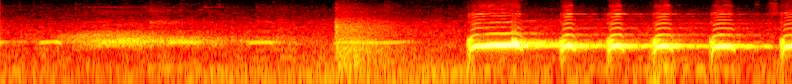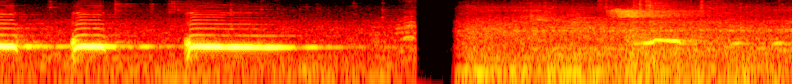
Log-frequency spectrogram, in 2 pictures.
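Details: Bangkok zebra dove in strong song, used as a lure to get other birds singing: after soft murmuring and a thud, about eight crisp, evenly spaced coos end in a long, fading note, followed by faint background noise.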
